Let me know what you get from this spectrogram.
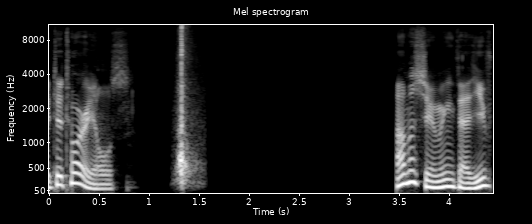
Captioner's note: golf ball hit sound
